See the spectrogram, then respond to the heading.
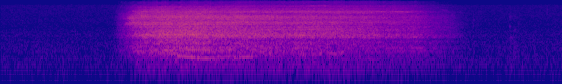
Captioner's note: man inhaling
